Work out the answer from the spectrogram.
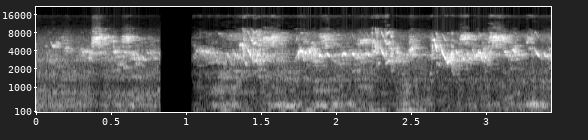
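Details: Happy baby budgerigars kept as pets chattering together: a dense, continuous stream of high, scratchy chirps and warbles overlapping without pause, broken by one brief silence near the start.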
